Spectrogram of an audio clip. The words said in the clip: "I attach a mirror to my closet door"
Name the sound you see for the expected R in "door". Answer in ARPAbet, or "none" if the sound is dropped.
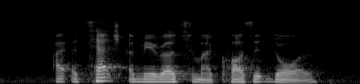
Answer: R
